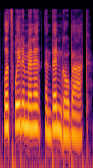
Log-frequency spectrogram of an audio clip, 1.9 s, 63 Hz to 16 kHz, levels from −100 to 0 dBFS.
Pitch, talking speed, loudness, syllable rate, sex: 220 Hz, 290 wpm, -17 LUFS, 6.9 syllables/s, female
